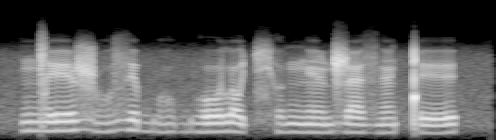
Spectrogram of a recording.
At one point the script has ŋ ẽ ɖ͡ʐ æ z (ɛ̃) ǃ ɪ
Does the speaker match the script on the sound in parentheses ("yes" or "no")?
yes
